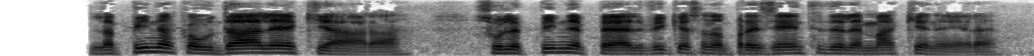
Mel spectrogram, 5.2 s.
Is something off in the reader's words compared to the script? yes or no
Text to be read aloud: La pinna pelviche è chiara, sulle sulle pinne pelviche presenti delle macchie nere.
yes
